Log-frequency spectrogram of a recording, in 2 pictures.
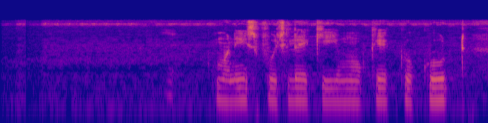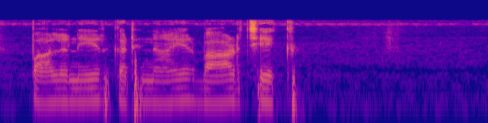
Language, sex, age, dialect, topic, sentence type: Magahi, male, 25-30, Northeastern/Surjapuri, agriculture, statement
